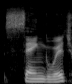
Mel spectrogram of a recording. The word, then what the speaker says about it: sandwich: pronunciations of this word we say sandwich which is standard we say sangwich which you point out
